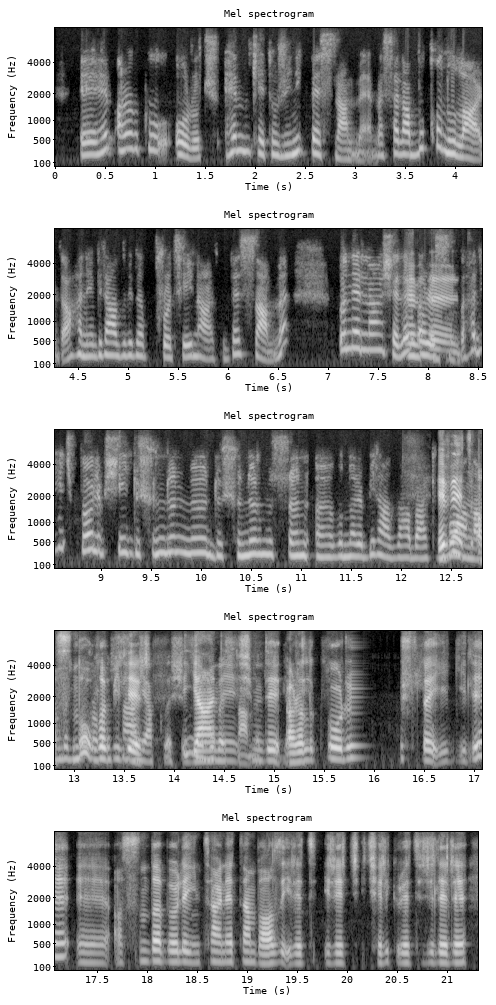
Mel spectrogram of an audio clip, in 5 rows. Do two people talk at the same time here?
Yes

